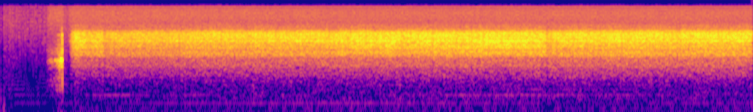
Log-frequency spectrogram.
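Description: Shaving foam hisses steadily out of a spray can.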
